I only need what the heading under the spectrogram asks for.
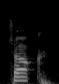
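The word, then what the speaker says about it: chalk: of income ठीक अच्छा कुछ वर्ड जिसमें क्या भी ला एल क्या भी साइलेंट होता है बोला नहीं जाता स्पेलिंग में तो होता है एल ब ल का उसका उच्चारण नहीं होता है ठीक है क्या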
